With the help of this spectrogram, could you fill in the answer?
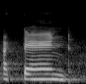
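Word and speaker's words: attend: फिर आगे वाला वर्ड है अटेंड, अटेंड, अटेंड, टेंड क्या है, टेंड को लॉन्गर बोल रहे हैं, तो यहाँ पर क्या आ जाता है, स्ट्रेस आ जाता है सेकंड सिलेबल पर।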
